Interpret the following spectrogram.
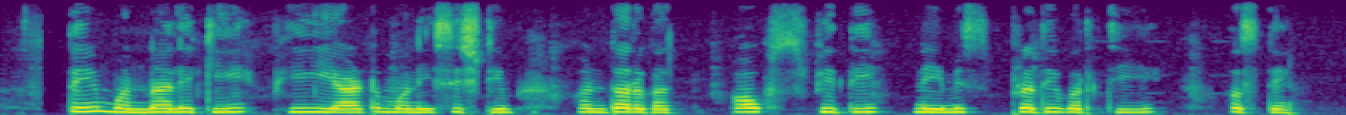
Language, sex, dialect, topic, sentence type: Marathi, female, Varhadi, banking, statement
